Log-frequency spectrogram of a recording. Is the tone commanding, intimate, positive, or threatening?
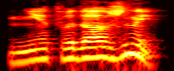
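commanding. It is said in a firm, commanding tone. "это где-то приказ"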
